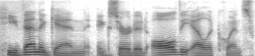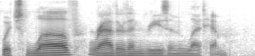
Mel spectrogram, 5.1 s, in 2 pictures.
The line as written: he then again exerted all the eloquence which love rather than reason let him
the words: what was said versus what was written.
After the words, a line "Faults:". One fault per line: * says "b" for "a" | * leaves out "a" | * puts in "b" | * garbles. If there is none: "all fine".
he then again exerted all the eloquence which love rather than reason let him
Faults:
all fine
